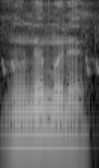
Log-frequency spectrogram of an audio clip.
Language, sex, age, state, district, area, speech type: Bodo, male, 18-30, Assam, Kokrajhar, rural, spontaneous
